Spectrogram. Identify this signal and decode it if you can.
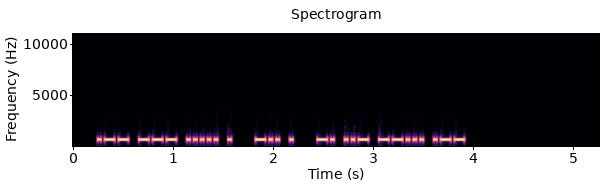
Morse code, heard as a keyed tone, about 36 wpm, 700 Hz. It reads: WO5E DE NU7W
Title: USA Callsign DE Callsign - 4 Characters - 35wpm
